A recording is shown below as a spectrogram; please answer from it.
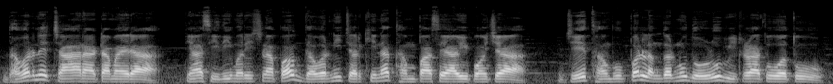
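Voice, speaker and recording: A man reading a novel aloud as an audiobook narrator, telling it in first person and lifting his voice for the shouted lines. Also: mid-range voice.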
